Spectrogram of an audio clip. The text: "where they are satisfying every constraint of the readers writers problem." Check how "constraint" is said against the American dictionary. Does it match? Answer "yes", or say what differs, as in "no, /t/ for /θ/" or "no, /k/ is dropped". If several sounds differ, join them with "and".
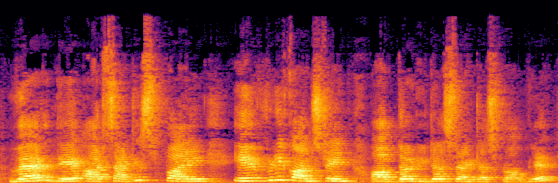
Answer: yes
